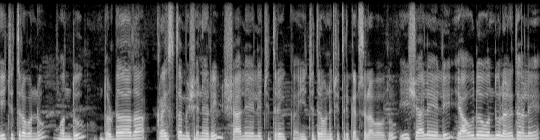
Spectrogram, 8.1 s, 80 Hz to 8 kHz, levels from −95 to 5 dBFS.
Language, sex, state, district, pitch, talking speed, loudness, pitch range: Kannada, male, Karnataka, Bellary, 165 Hz, 120 wpm, -16 LUFS, 155-185 Hz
